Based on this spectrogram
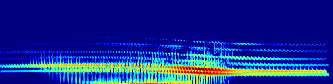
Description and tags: A cartoony futuristic "hover car"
